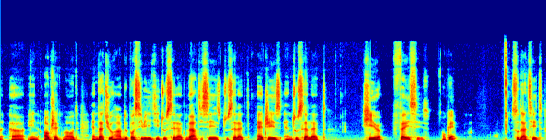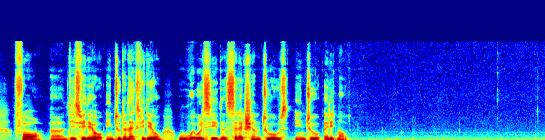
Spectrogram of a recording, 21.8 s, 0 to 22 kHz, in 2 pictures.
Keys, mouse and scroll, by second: 4.9 click, 6.7 click.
